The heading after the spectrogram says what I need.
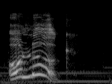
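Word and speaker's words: Oollok: right here we go it's pronounced oh look 22 even higher 22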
